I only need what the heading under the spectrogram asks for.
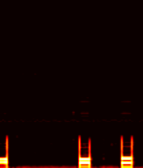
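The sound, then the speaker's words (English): Telephone keypad tones beep in quick succession as a phone call is dialed, three short dual-pitched presses with brief gaps between them, clear with a faint low hum underneath and no talking. “What, do we not pay the phone bill?”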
